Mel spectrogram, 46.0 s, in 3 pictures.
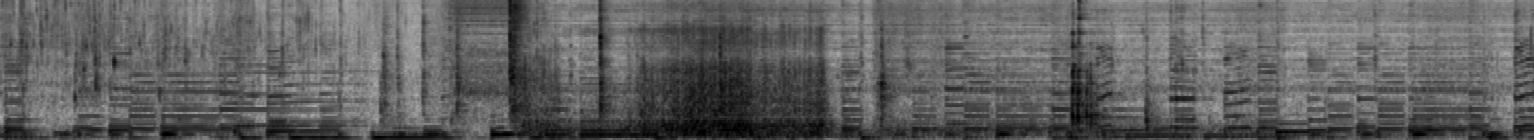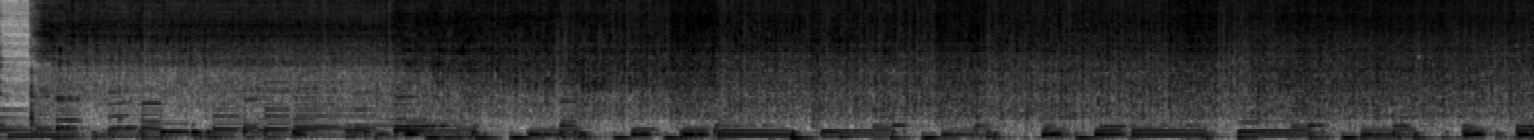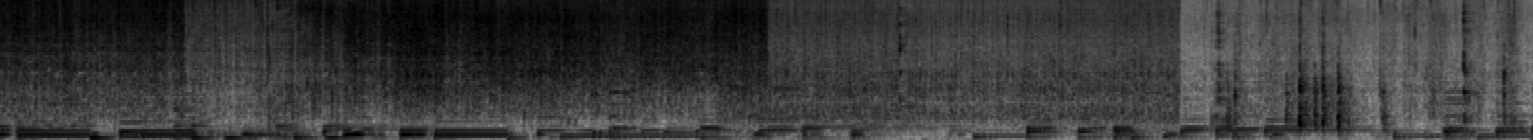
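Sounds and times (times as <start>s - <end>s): meat sizzling in oil: 0.0s - 3.3s, 15.7s - 46.0s
guitar music: 0.0s - 46.0s.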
